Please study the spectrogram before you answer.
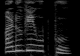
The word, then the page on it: ಊಪು: kannada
